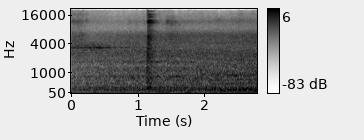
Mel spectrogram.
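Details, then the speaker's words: Ariston kitchen hood after cleaning service, switched on to test: steady even airy fan whoosh with one brief click, no rattle or scrape; fan running normally. "হুকটা আরেকবার জ্বালিয়ে দেখছি যে hook ঠিকভাবে চলছে কিনা এই যে আপনারা ফ্যানের শব্দ শুনতে পাচ্ছেন"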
